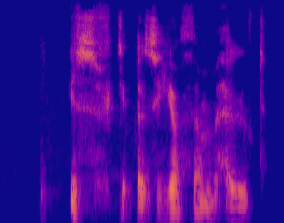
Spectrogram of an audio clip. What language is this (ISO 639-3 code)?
kab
